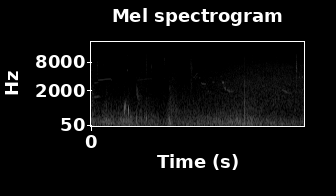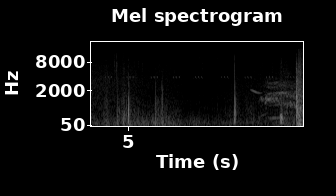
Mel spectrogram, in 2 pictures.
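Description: A horse in the Hytale video game plods with scattered, faint hoof clops and soft thuds, ending in a brief whinny, all quiet and sparse.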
